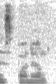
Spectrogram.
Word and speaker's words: español: Волнистая линия над буквой n означает, что звук нужно читать мягко. Español. Primeras frases en español.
